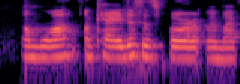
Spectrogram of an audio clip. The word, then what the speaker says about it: chamois: I don't know how to pronounce that one. Chamois. Chamois.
